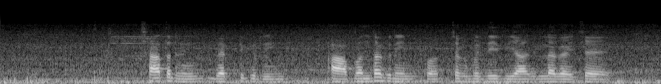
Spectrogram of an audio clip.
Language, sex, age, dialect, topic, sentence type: Maithili, male, 31-35, Eastern / Thethi, banking, statement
